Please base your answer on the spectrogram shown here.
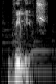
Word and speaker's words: Ilion: En griego antiguo, Ilion, el otro nombre de Troya, se pronuncia originalmente Vilius.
